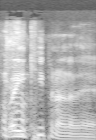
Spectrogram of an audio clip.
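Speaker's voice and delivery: high-pitched, mock Italian-American tough guy voice.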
